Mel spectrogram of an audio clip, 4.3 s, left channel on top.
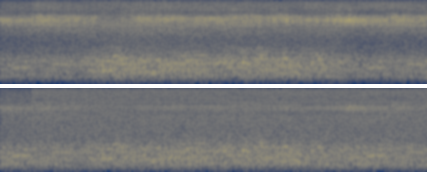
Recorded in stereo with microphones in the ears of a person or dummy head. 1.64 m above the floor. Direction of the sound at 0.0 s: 90° left.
